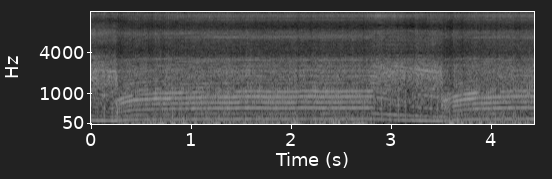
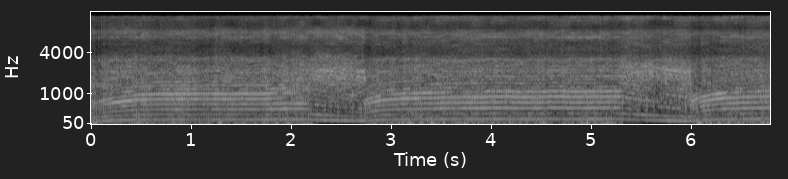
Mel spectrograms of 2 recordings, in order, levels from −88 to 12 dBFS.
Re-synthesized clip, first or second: second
